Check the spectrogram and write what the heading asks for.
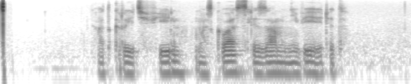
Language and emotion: Russian, neutral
